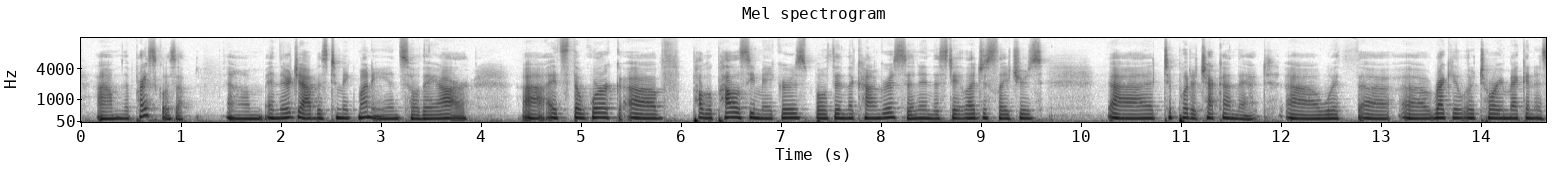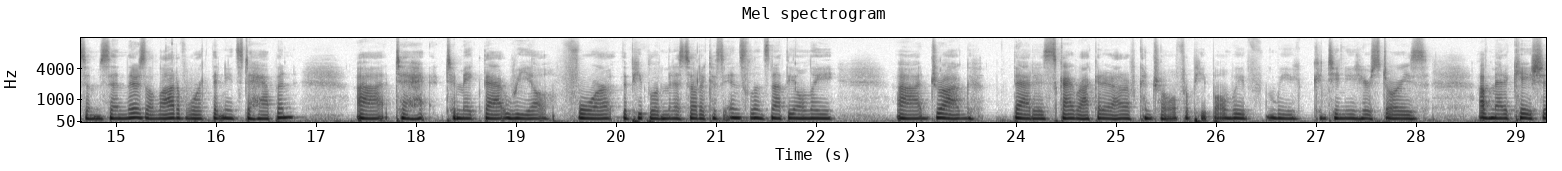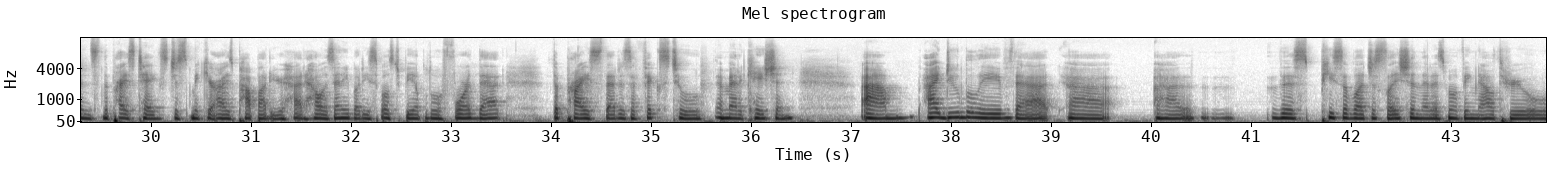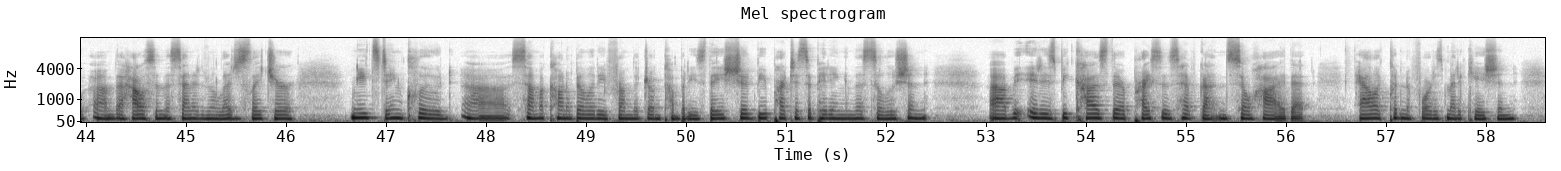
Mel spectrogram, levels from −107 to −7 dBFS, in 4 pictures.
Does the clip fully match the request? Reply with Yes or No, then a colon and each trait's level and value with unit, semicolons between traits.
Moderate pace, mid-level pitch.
Yes: average, 185 wpm; medium, 175 Hz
